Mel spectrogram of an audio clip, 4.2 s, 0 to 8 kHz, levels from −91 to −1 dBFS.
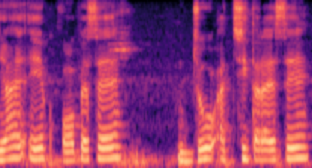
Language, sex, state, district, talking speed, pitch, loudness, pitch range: Hindi, male, Uttar Pradesh, Lalitpur, 115 wpm, 180 Hz, -13 LUFS, 165-185 Hz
